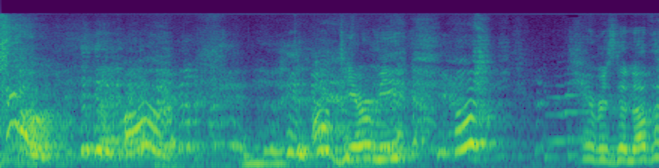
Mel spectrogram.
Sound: sneezes

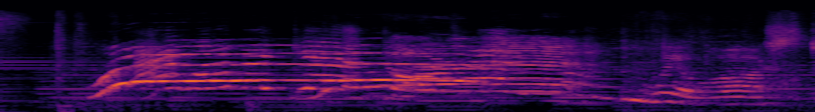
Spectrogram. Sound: cheering

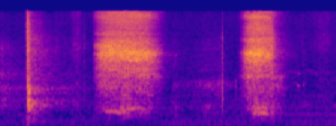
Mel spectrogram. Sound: more grunting and wacking; blows nose

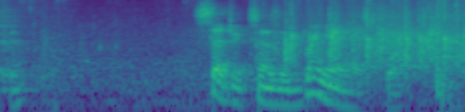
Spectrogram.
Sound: audience applauding

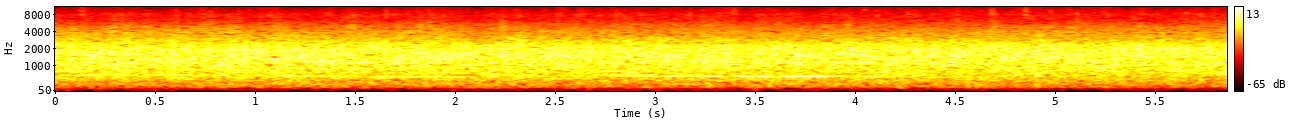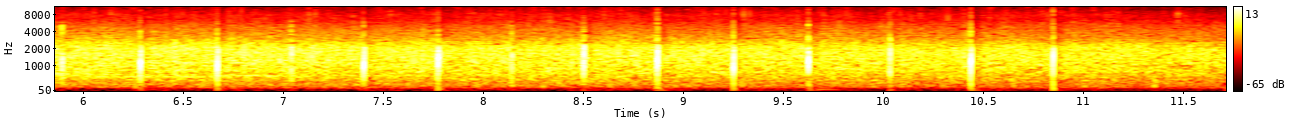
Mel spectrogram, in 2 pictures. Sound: cheers and applause; applause

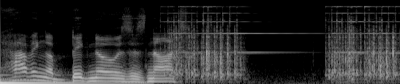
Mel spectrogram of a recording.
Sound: toy phone ringing

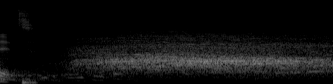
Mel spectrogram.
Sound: cheering

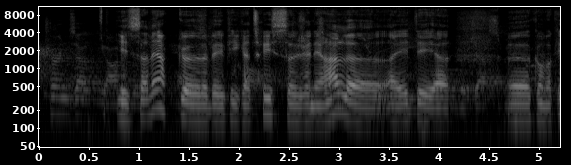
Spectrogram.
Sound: applause

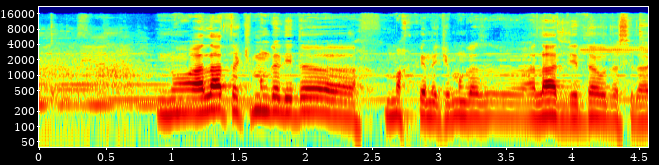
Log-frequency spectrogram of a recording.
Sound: speaking in pashto

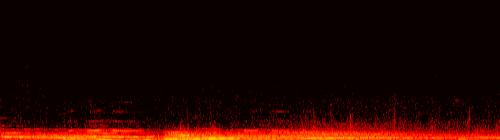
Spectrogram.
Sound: creature growling

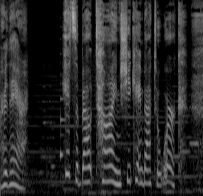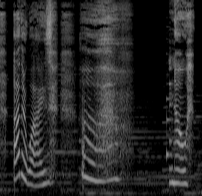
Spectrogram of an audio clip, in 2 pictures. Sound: sigh

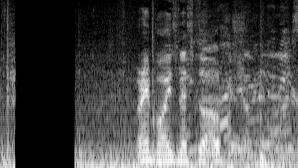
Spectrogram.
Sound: kids chatter

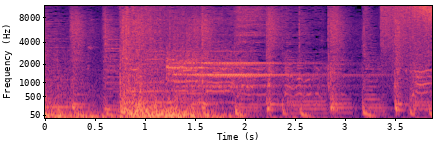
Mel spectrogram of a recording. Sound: clang

